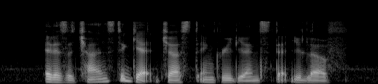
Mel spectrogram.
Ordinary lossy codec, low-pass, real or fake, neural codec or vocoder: none; none; real; none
